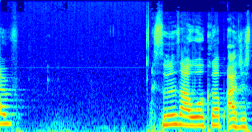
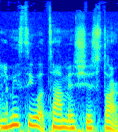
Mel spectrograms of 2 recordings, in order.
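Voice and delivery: ordinary talk

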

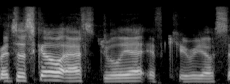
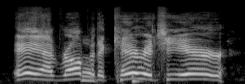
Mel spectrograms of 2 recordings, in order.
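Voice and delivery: put-on loose, half-formed New York accent, pitched up; 7 semitones higher than usual. A robber in a role-play, robbing a carriage: vaguely New York accent. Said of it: "vaguely New York sounding accent".

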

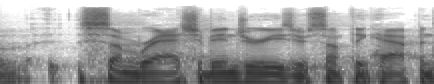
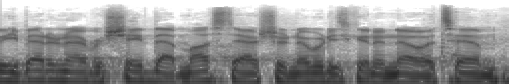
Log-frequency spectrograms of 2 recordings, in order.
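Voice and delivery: ordinary delivery

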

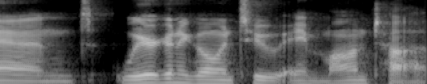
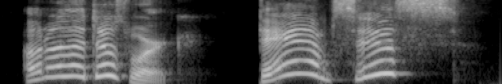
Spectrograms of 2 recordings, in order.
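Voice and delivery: astonished, very high-pitched, swooping surprised voice; 4 dB louder than usual. Reacting after finding the other person's solution works, surprised. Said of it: "You sound surprised".

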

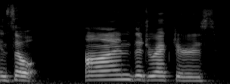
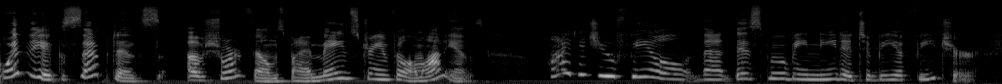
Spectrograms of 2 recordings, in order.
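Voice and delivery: put-on pretentious, affected, swooping highbrow voice; 4 semitones higher, 5 dB quieter than usual. Retelling a question the speaker once asked her: put-on pretentious voice. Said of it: "let me put on my best pretentious voice".

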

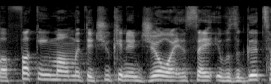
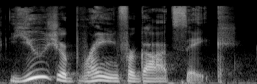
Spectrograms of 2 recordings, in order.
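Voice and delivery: put-on mutter under breath, lower; 4 semitones lower than usual. Retelling what the roommate said about the driver: imitating muttering under breath. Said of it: "under her breath".

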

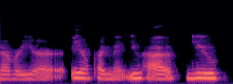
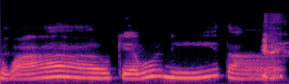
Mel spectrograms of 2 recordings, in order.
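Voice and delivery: sarcastic, couldn't-care-less, drawn-out wow. Imitating how Camila says something now: imitating Camila sounding sarcastic. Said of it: "That sounds so sarcastic".

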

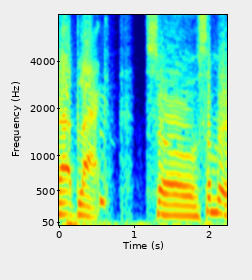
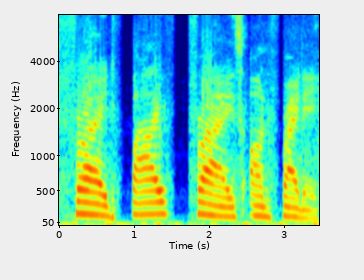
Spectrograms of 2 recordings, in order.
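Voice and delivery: slow, careful, deliberate tongue twister, word by word. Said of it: "But try saying".

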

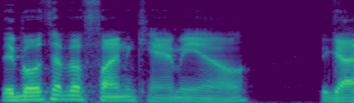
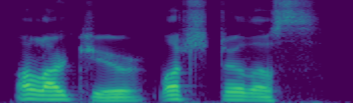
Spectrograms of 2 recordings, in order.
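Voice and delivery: slow, drawn-out, pitched-up drawl; 5 semitones higher than usual. Acting out what a producer says to a comedian's son: Snape-like impression. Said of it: "That sounded more like Snape".

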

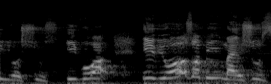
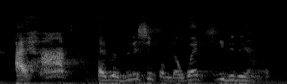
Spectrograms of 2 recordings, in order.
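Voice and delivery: normal talking voice

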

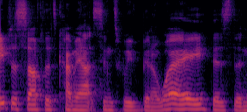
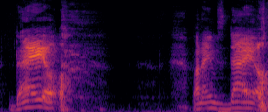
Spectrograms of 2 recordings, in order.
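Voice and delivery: terrible put-on Australian accent, loud and high; 5 semitones higher, 7 dB louder than usual. Quoting Step Brothers after a name comes up, as Dale in a horrible Australian accent. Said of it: "A horrible Australian accent".

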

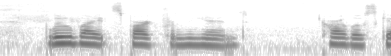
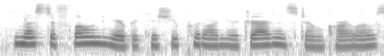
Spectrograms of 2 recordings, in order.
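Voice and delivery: plain reading voice

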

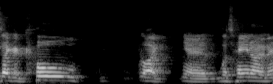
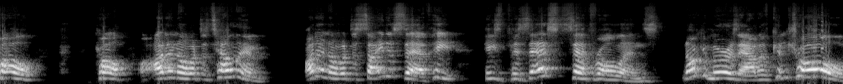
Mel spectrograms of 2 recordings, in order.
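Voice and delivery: very loud, flustered, at a loss, pitched up; 9 semitones higher, 9 dB louder than usual. Retelling a commentator's helpless answer: imitating Corey Graves flustered. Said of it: "And Corey, clearly no thought to say, he was like".

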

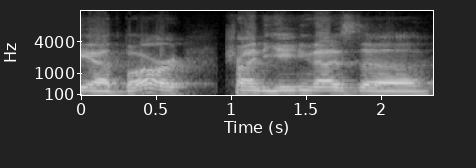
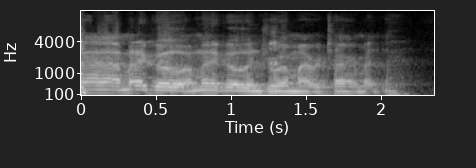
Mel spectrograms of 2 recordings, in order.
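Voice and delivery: normal talking voice

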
